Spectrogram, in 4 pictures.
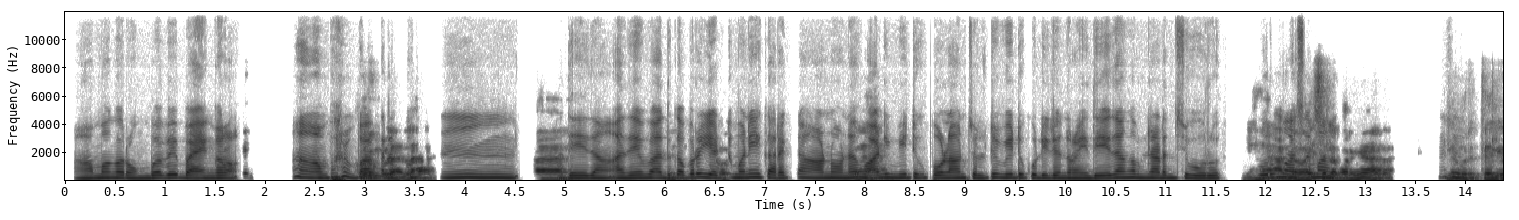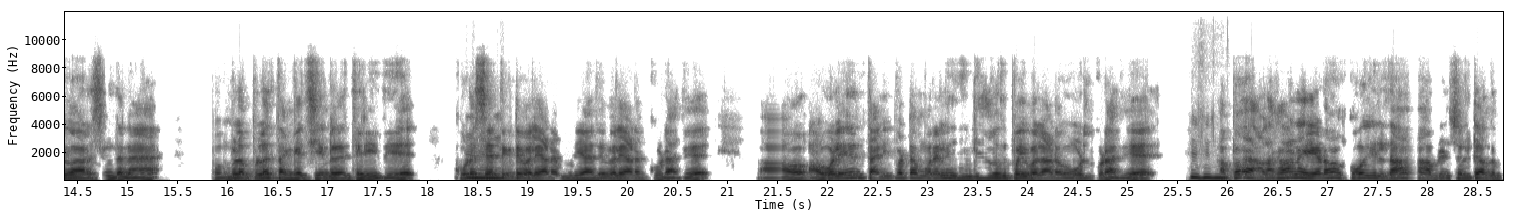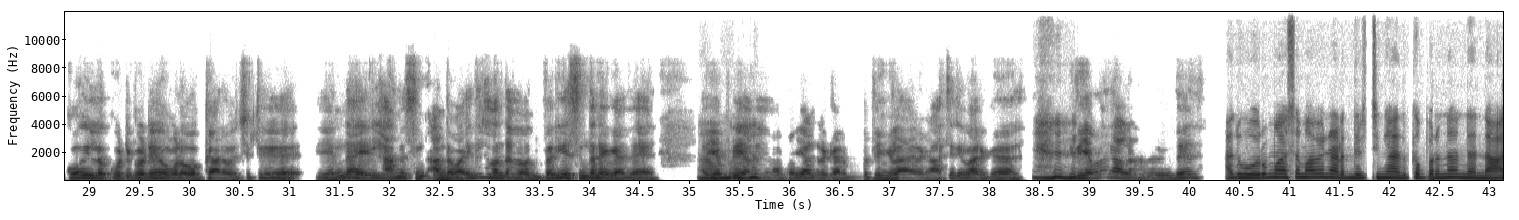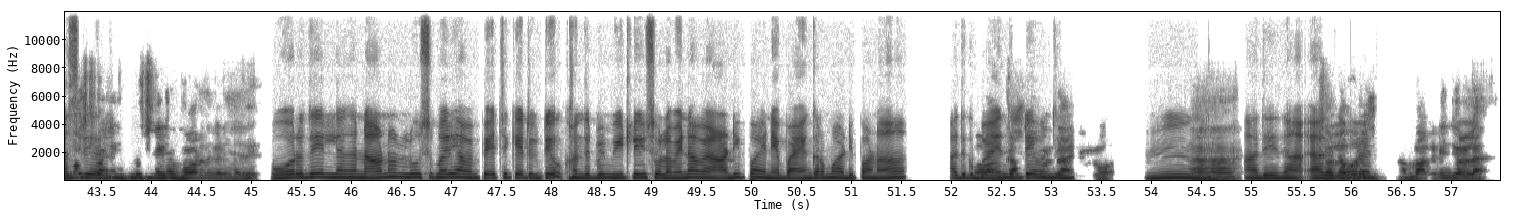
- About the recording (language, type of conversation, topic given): Tamil, podcast, சகோதரர்களுடன் உங்கள் உறவு எப்படி இருந்தது?
- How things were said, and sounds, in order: chuckle; other noise; chuckle; chuckle; laughing while speaking: "அத கையாண்டுருக்காரு பார்த்தீங்களா எனக்கு ஆச்சரியமா இருக்கு"; laughing while speaking: "ஆமா"; chuckle; surprised: "ஒரு மாசமா நீங்க டியூஷன்க்கே போறது கடையாது"; laughing while speaking: "நானும் லூசு மாரி அவன் பேச்சக் கேட்டுட்டே உட்கார்ந்திருப்பேன்"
